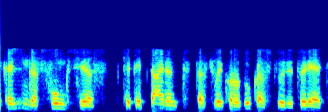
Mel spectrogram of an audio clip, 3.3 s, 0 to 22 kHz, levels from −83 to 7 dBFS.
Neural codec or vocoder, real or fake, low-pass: vocoder, 44.1 kHz, 128 mel bands, Pupu-Vocoder; fake; 3.6 kHz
